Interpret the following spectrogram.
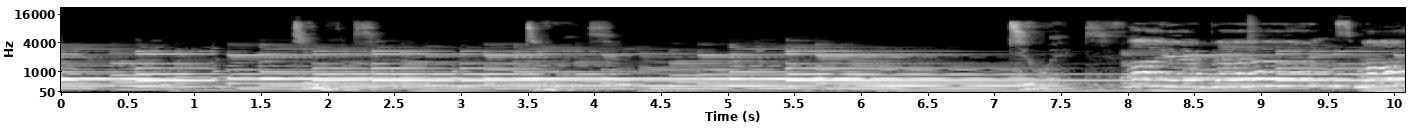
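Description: Live rock band playing an instrumental passage: held electric guitar and keyboard chords over bass, with a few cymbal strokes. About eight seconds in the band comes in fuller and louder.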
